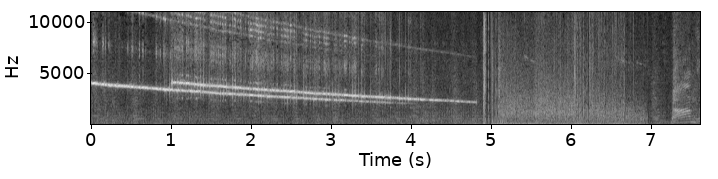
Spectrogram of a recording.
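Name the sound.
bombs exploding on target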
